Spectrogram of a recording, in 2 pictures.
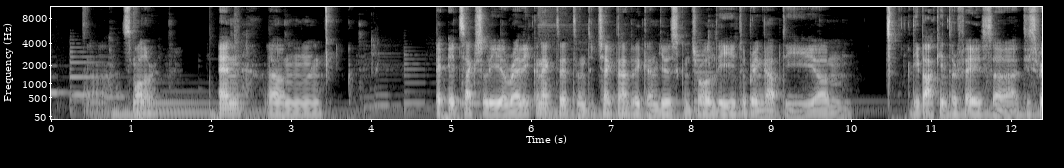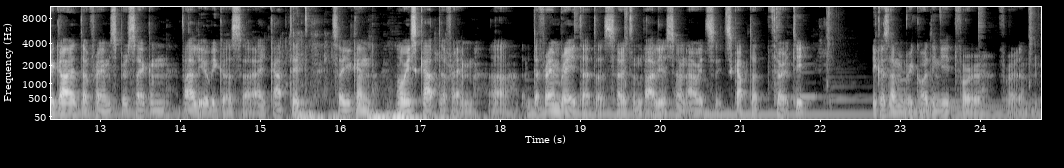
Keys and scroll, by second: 8.1 ctrl+d, 15.8 p.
